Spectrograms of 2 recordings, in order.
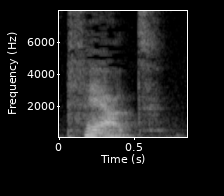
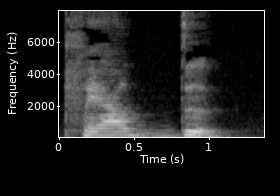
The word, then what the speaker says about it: Pferd: A gente não fala Pferd, não é D é como se fosse um T, faz som de T, fica pferd, pferd, ó, p, p, p.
